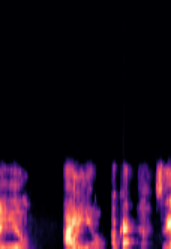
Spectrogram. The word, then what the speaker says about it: Aiel: I call them the ale, and I know that's not right. Aiel.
